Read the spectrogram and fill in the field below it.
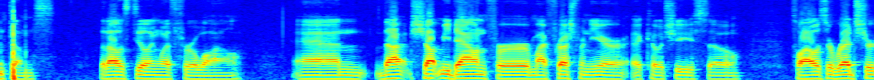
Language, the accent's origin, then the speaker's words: English; North Vancouver, British Columbia, Canada; Exactly, North Vancouver. Little, let's say 15-20 minutes from downtown.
